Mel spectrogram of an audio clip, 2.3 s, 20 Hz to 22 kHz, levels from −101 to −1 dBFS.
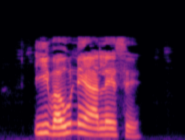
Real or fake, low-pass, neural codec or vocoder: fake; 7.2 kHz; codec, 16 kHz, 16 kbps, FreqCodec, larger model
